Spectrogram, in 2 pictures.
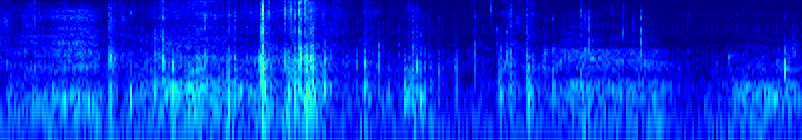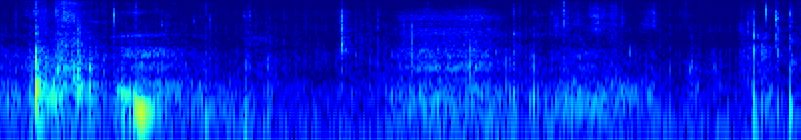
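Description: A small plastic Taco Bell sauce packet being torn open and squeezed out over a chalupa. Crinkling and tearing clicks in the first second and a half, then softer intermittent rustles and handling sounds.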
